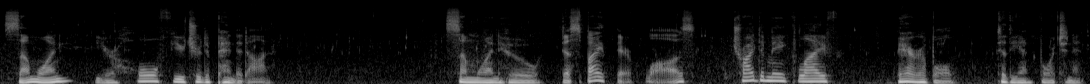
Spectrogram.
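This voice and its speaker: Man playing stern, bitter merman interrogator, swooping pitch. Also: very animated, mellow, a little hiss or hum, heavily acted. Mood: stern, menacing. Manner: stern, accusing, dramatic pauses. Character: bitter exiled merfolk man interrogating a captive hunter. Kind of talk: audio drama acting.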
